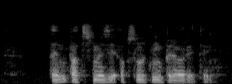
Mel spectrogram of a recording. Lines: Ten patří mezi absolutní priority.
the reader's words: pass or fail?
pass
